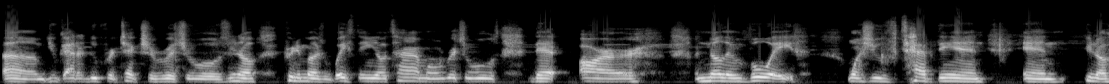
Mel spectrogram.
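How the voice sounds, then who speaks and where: A man's voice: mid-range voice, dry recording. A man giving a casual spoken tarot reading, rambling and profane, full of fillers and restarts, on a slightly muffled lo-fi recording. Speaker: tarot reader.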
